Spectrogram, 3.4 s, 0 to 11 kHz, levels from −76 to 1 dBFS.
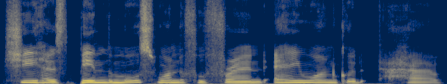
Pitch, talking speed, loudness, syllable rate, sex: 215 Hz, 195 wpm, -17 LUFS, 5.3 syllables/s, female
